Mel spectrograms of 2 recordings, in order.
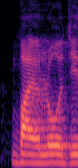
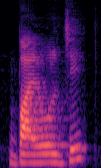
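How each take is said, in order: First: Biology as bio-LO-jee; biology split bio plus logy; wrong BIOLOGY. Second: Biology as bai-OL-jee; biology with no vowel after the L; stressed OL in biology. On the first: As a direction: sound a full "logy" in biology. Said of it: "there is no biology". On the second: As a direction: squeeze biology's ending to "OL-jee". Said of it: "in this way". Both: Shown as a demonstration.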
